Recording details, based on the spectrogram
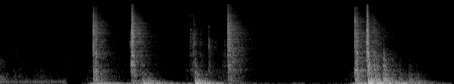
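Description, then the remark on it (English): A door opens with a series of solid clunks and thuds, a few sharp knocks close together followed by a heavier rattling bump after a short pause. No one speaks. “Didn't you lock the door,”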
